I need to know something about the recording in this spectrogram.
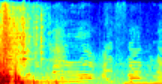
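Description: A sudden crash with glass clattering as a drunk man's head slams down onto a wooden table among the glasses, dying away within about half a second.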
